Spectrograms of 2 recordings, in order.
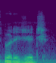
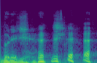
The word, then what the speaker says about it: Buttigieg: Buttigieg. Is that how to pronounce his name? – Yeah. – Yeah, I think it's Buttigieg. I'm pretty sure it's Buttigieg.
